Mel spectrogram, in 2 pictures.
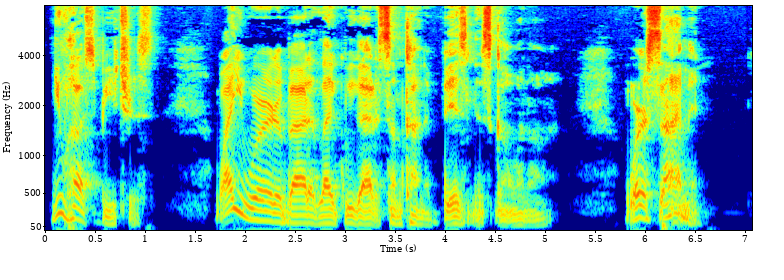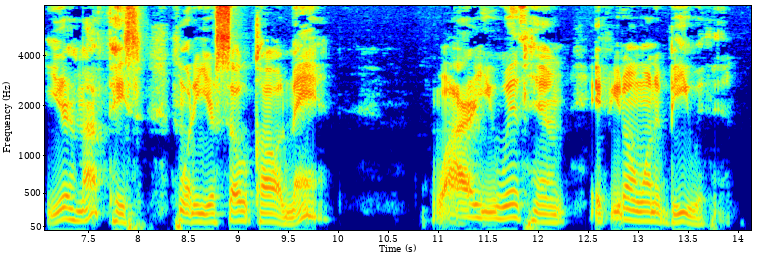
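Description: A man's voice: medium pitch, sing-song, unhurried, creaky, darkish tone, heavily acted. A man playing a firm, irritated young suitor in an audio drama, scolding and insistent.

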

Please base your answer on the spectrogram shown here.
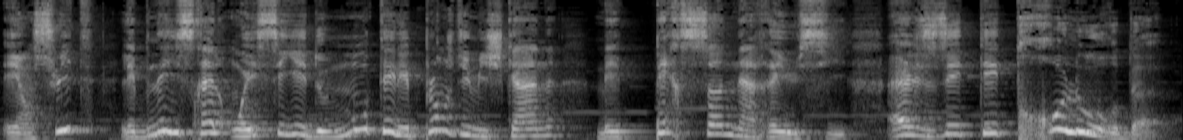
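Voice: mid-range voice, very animated, unhurried, soft background music, voice pushed up. A storyteller voicing a curious, enthusiastic little girl who talks eagerly to her papa. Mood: enthusiastic, proud. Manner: eager, exclaiming, astonished questions.

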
